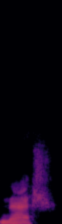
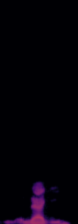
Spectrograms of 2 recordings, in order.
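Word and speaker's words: Nagy: dreams i think that that name is pronounced nash rather than naggy okay thank you sorry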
